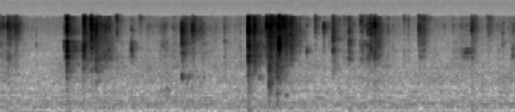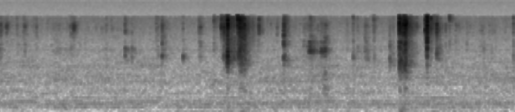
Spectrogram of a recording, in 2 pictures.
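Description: A solid pink ball of grated soap is held in the hand and carved with a metal blade, with pieces crumbling off. Quiet, bright, crisp scraping and crunching bursts come in irregular clusters, some short and some longer, with quiet pauses between them.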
